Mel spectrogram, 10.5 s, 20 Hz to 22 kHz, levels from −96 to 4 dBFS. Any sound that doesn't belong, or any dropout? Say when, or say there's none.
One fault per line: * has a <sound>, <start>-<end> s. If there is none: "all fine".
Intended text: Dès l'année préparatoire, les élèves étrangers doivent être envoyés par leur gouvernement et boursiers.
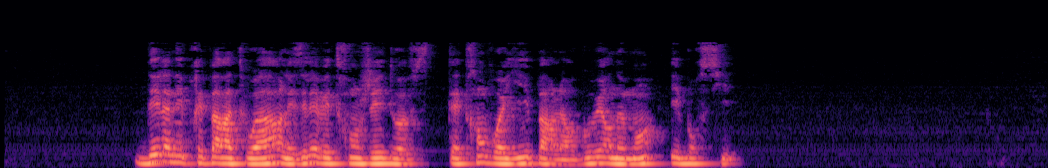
all fine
